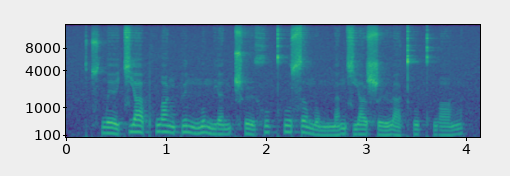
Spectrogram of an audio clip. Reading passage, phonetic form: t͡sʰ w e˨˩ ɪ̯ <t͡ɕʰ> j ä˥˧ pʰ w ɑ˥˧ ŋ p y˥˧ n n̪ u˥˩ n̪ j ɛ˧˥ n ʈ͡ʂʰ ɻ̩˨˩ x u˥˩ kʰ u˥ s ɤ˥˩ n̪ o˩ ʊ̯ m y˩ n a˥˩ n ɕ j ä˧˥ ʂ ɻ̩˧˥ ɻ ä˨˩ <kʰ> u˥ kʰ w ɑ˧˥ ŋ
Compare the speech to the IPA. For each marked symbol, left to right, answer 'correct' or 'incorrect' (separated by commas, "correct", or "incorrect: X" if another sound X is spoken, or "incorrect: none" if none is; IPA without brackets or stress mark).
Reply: incorrect: t͡ɕ, correct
